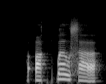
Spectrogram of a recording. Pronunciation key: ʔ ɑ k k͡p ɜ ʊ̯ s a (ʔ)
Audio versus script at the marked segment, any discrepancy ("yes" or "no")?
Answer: yes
